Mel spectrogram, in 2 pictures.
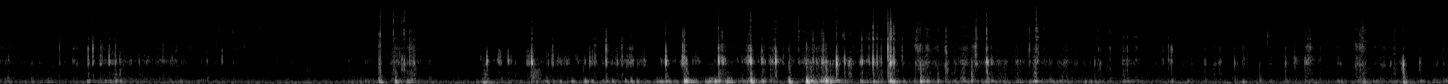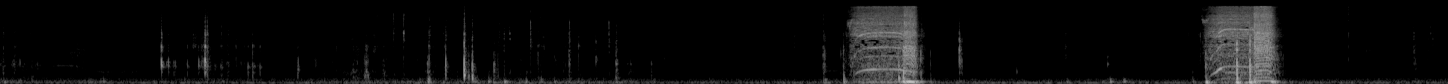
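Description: Cordless drill-driver running in two short bursts of about a second each near the end, driving screws into a plastic pump housing. Before that, scattered knocks and clicks of parts being handled and fitted together.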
